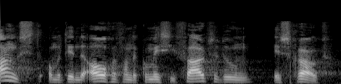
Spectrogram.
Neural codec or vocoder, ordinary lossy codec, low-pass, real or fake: none; none; none; real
